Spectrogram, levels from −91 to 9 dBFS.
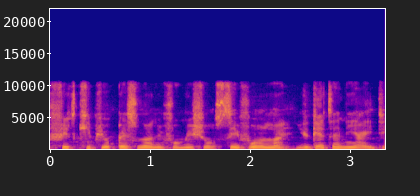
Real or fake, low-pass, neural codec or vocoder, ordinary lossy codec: fake; none; vocoder, 22.05 kHz, 80 mel bands, HiFi-GAN; none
